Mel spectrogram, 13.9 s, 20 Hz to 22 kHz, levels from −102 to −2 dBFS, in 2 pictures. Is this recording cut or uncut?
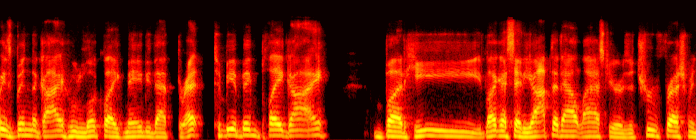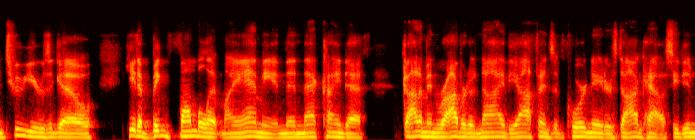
uncut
